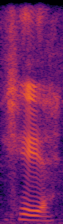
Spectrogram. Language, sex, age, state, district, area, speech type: Assamese, female, 45-60, Assam, Dibrugarh, rural, spontaneous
